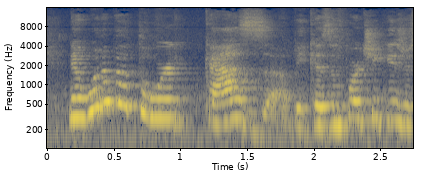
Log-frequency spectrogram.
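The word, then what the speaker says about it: casa: an an easy rule when you have one s between two vowels you read like a z Kaza almost like the word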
